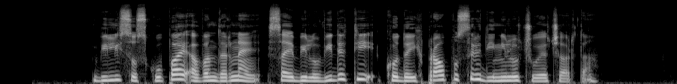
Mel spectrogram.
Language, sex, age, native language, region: Slovenian, female, 30-49, Slovenian, Southeast Slovenia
